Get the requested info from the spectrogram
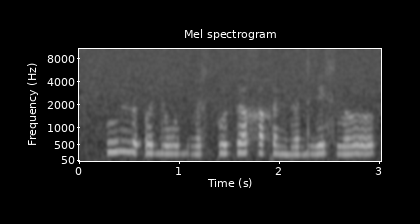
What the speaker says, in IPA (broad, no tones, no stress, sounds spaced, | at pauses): u ŋ ə ʔ ɤ d ʊ w ʊ bʱ ɤ s k ʊ θ ə χ ə χ ɾ ʊ n d ɤ dʱ e s ð ɤ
